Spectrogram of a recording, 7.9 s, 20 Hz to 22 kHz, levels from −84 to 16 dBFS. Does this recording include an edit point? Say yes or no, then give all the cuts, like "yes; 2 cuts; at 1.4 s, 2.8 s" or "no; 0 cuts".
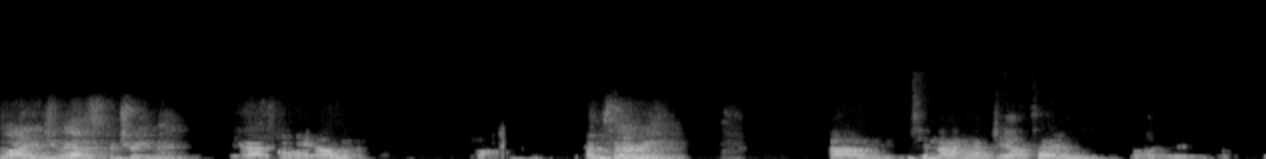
yes; 1 cut; at 1.4 s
